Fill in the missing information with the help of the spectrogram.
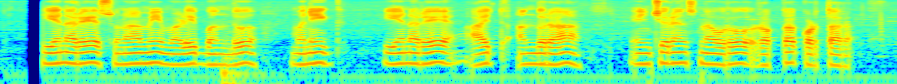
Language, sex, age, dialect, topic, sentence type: Kannada, male, 18-24, Northeastern, banking, statement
